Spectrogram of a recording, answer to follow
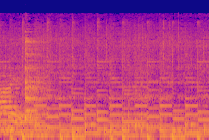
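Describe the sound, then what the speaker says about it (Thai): Pork belly stir-fries with lemongrass, a continuous close sizzle with repeated stirring scrapes and one sharp clink near the start, with no voices. "เอาไปคั่วนะคะ คั่วกับตะไคร้"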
